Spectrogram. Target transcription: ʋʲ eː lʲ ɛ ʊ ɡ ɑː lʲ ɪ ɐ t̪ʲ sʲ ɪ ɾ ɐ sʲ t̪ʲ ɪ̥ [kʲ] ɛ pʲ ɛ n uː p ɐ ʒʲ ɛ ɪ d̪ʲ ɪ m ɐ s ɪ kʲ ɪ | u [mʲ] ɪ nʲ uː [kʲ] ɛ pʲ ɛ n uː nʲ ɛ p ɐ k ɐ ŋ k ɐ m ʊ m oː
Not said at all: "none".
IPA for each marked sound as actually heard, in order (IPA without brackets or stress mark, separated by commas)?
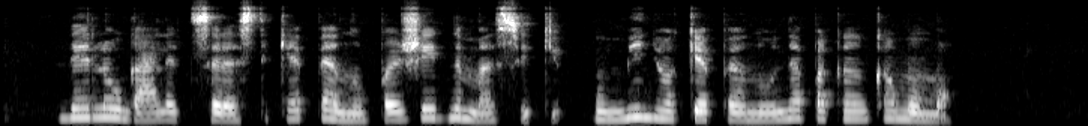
kʲ, mʲ, kʲ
